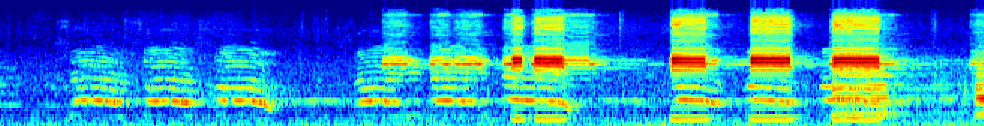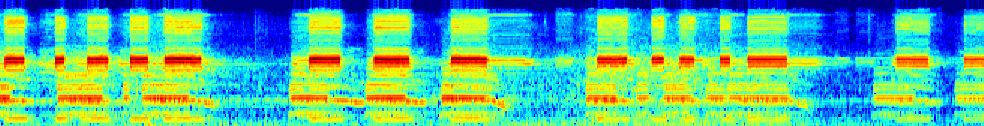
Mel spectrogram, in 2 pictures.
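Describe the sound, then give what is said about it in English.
Car horns from a line of waiting cars honk over and over in loud, rhythmic bursts, several blasts in quick succession, mixed with chanting voices. “Car honks and chants slow”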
